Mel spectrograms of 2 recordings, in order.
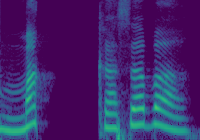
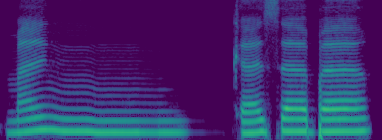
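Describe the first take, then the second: First: The n merges completely into the following k. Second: The n is hidden, a nasal sound near k. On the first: The speaker calls it wrong. "Tidak juga, sebab dia bukan idgham" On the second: The speaker calls it right. "jadi dia duduk tengah-tengah"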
